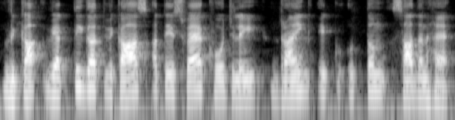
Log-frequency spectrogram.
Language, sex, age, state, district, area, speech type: Punjabi, male, 45-60, Punjab, Ludhiana, urban, spontaneous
